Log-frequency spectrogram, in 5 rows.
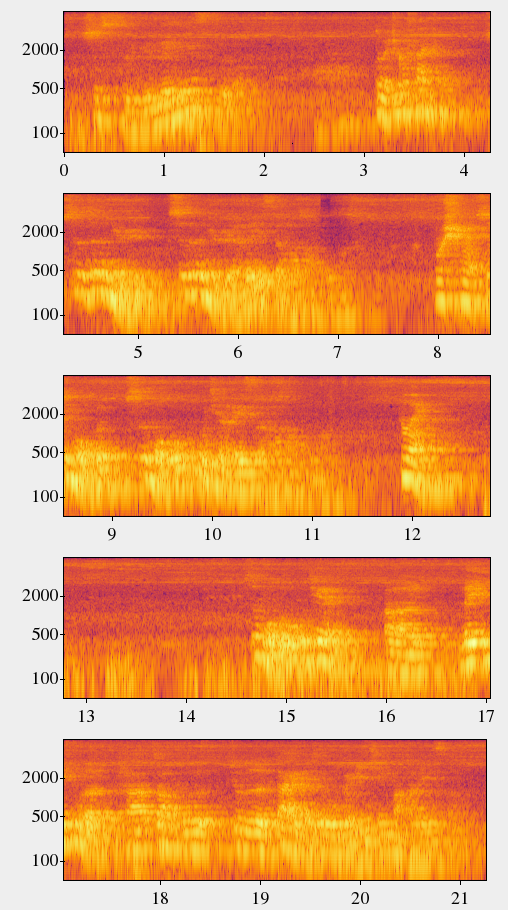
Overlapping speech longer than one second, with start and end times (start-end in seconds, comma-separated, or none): none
